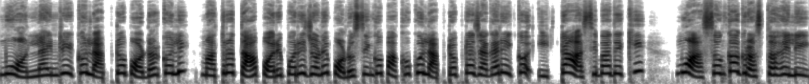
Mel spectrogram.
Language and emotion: Odia, fearful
